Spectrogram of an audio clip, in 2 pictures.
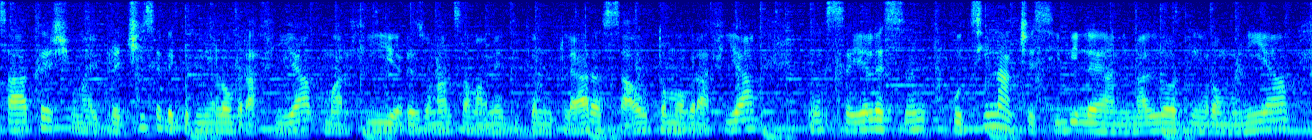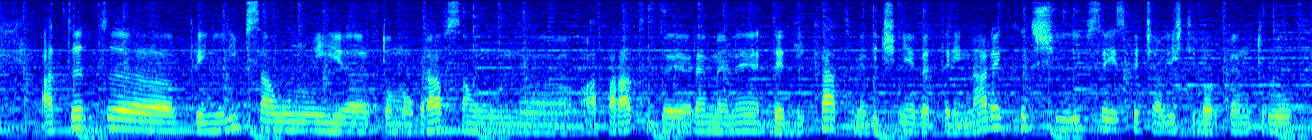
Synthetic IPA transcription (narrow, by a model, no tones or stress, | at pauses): sat̪e̞ʃimajpɾe̞t͡ʃise̞d̪e̞kɨt̪mjelo̞ɡɾʔa̰fijakumarfire̞zo̞nant̪samaɡne̞t̪ikənukle̞aɾəsawt̪o̞mo̞ɡɾafija | ɨnsəje̞le̞sunt̪put̪sinak̚t͡ʃe̞sibile̞animalelo̞rd̪inro̞mɨnija | a̰t̪ɨt̪pɾinlipsaunujt̪o̞mo̞ɡɾafsawuna̰paɾat̪d̪e̞ɾe̞mene̞d̪e̞d̪ikʰat̪me̞d̪it͡ʃine̞jve̞t̪e̞ɾinaɾe̞kɨt̪ʃilipse̞jspe̞t͡ʃialiʃt̪ilo̞rpe̞nt̪ɾu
